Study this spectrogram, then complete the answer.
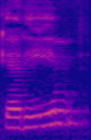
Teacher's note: الكاف مع حرف الراء هنا تباعد كبير حكمه الإظهار. الراء مرققة لأنها مكسورة. الياء في حال الوصل ما الطبيعي بمقدار حركتان، أما في حال الوقف عفوا، في حال الوقف نقف بمد عارض للسكون حركتان أو 4 أو 6 حركات.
